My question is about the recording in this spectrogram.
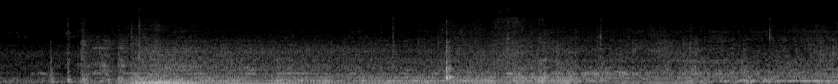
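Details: BMW 525xd 2012 N47 diesel with 221,000 km, before the timing chain kit replacement. It starts and idles with a light, uneven metallic timing chain rattle under the usual diesel clatter.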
